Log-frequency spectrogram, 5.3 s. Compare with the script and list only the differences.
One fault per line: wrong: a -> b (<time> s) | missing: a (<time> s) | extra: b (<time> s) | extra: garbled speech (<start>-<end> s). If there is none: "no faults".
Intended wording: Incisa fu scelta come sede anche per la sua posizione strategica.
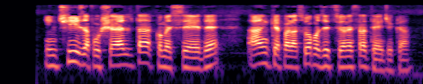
no faults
